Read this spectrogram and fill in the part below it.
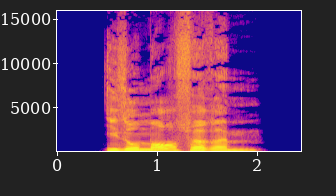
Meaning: strong dative masculine/neuter singular comparative degree of isomorph
- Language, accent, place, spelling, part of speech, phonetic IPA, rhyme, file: German, Germany, Berlin, isomorpherem, adjective, [ˌizoˈmɔʁfəʁəm], -ɔʁfəʁəm, De-isomorpherem.ogg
